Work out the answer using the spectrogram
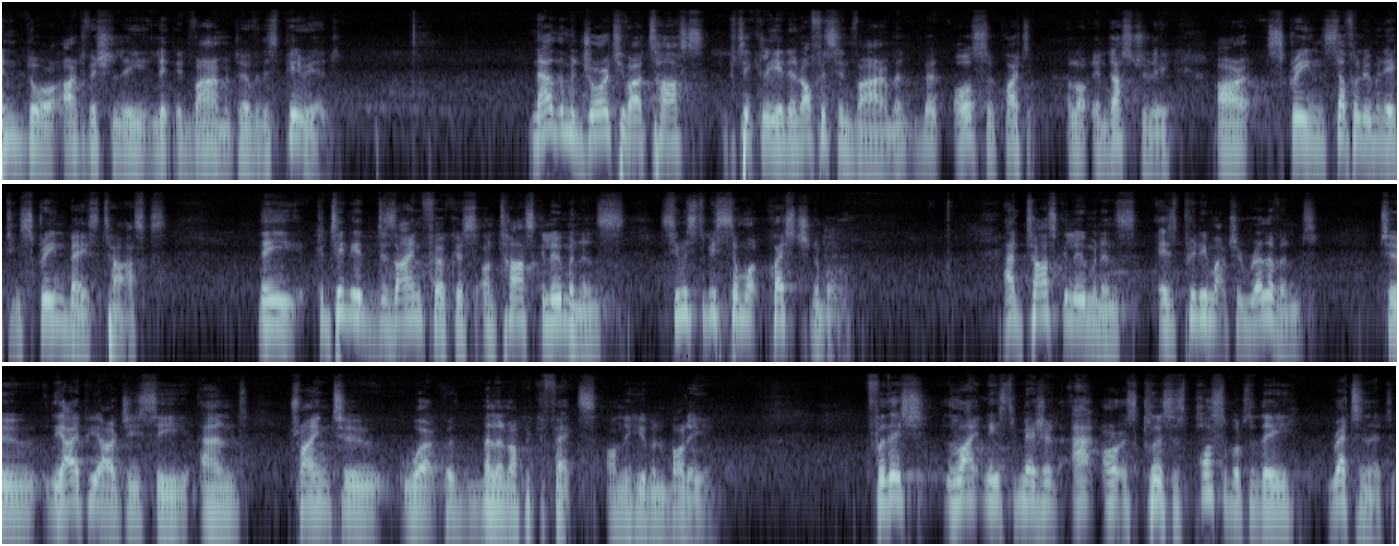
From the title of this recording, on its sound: Presented at GILE 2023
